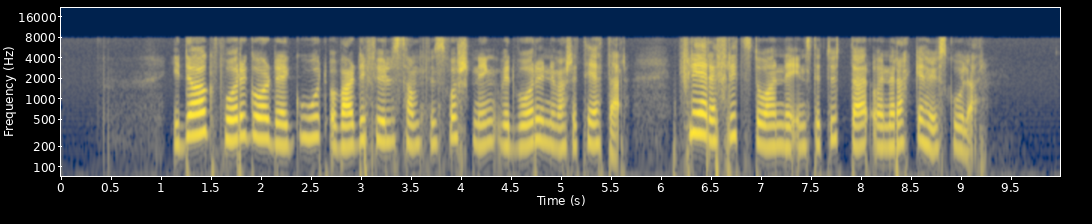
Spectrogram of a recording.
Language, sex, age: Norwegian, female, 21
